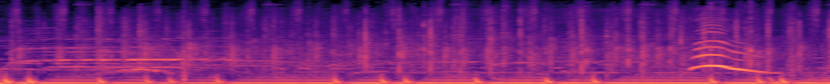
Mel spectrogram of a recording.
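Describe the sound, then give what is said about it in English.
An audience claps steadily for several seconds, a dense patter of many hands, with faint voices mixed in and a brief rising-and-falling whoop or whistle near the end. “See the clap sign.”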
